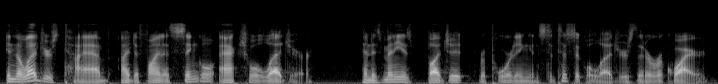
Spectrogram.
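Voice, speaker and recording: A man giving scripted, instructional narration as a software tutorial presenter, reading in a measured, enunciated way. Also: low voice, sing-song, vocal fry, no room sound. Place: close, dry voice-over recording. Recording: dull, lo-fi close voice-over.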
